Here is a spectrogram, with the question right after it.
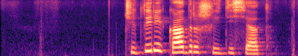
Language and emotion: Russian, neutral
